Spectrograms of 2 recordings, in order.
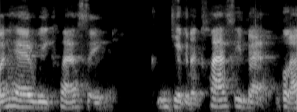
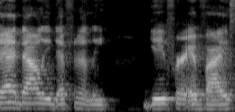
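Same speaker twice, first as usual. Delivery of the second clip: ordinary delivery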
